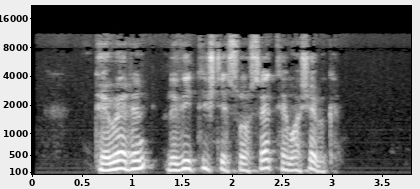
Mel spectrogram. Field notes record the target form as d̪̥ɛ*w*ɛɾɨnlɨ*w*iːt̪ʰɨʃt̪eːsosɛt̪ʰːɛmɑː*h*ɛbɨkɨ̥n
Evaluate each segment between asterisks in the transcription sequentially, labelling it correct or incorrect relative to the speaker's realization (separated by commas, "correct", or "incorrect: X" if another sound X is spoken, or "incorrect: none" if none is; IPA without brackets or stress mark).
correct, incorrect: v, incorrect: ʃ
